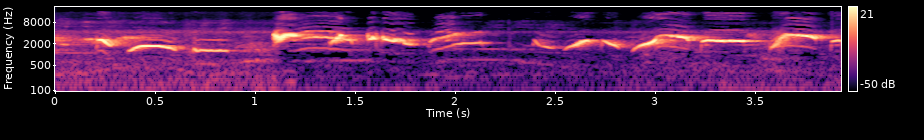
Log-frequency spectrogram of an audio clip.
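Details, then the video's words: Contest singing of a Chinese hwamei with many voices: loud, rich whistled phrases that rise and fall in arching slurs, a sharp high burst after one second, and a brief gap before repeated swooping notes resume. "Hoạ Mi Hót Đấu Nhiều Giọng"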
